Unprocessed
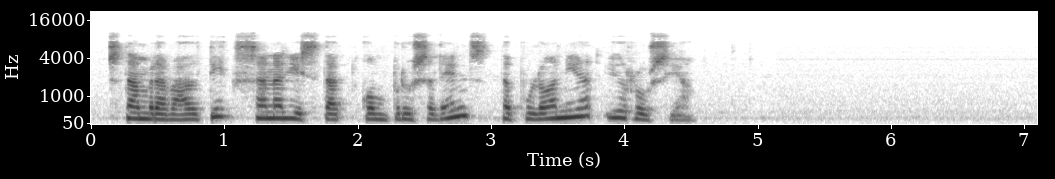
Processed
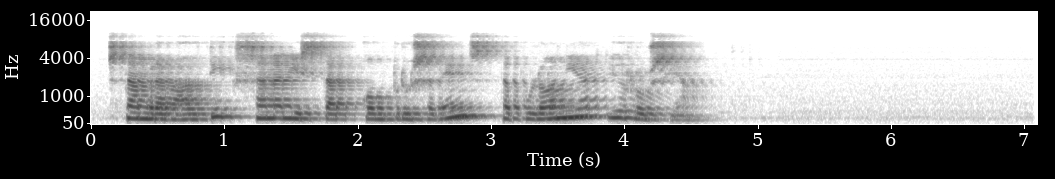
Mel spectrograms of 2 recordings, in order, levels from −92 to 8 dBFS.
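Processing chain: feedback delay 70 ms, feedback 35%, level -5 dB; trim -3.5 dB

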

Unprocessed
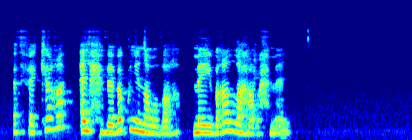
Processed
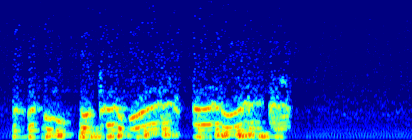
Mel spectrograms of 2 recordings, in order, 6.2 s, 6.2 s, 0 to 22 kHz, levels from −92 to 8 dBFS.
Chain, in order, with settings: spectrum inverted on a logarithmic axis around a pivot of 440 Hz; treble shelf 3.4 kHz +7.5 dB; band-stop 1.4 kHz, Q 20; trim +6.5 dB

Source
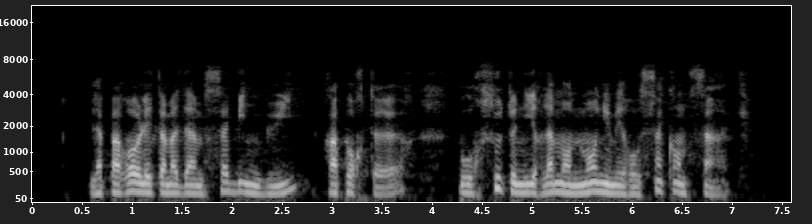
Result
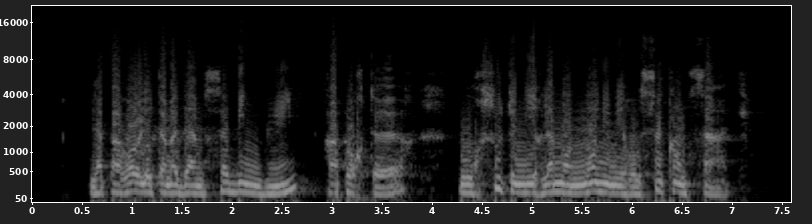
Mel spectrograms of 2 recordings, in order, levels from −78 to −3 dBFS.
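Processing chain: 1.57–2.36 s: partial rectifier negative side -3 dB; high-pass 50 Hz 12 dB/octave; valve stage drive 34 dB, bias 0.5; spring tank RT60 1 s, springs 35 ms, chirp 50 ms, DRR 18 dB

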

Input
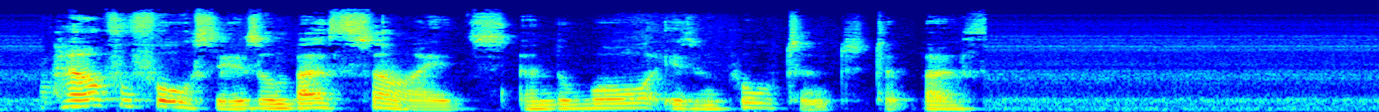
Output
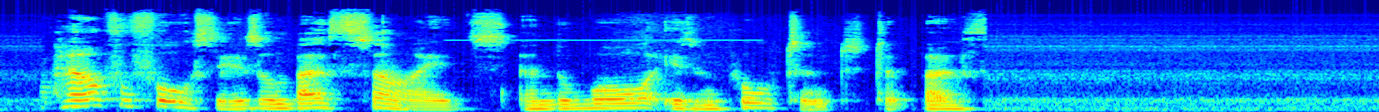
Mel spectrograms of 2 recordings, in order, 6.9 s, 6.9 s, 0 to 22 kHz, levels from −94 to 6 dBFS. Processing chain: gain riding within 3 dB 2 s; 2.21–3.80 s: whistle 5 kHz -56 dBFS; crackle 130 per s -46 dBFS; trim +1.5 dB

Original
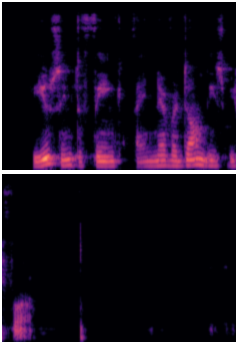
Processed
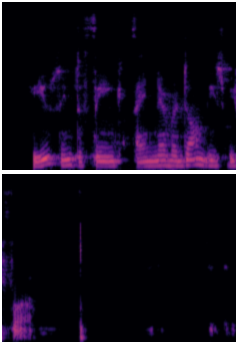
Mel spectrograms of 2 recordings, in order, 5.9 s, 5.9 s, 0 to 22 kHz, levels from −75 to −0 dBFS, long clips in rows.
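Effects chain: low-pass that closes with the level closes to 2.9 kHz, closed at -23 dBFS; 1.12–2.28 s: transient shaper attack -5 dB, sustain +5 dB; compression 4:1, threshold -45 dBFS, peak gain reduction 23 dB; trim +7.5 dB

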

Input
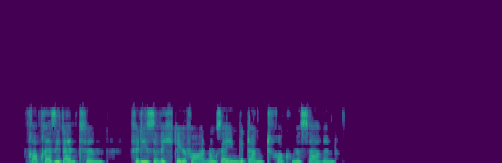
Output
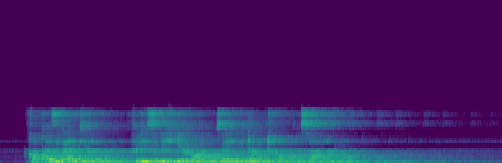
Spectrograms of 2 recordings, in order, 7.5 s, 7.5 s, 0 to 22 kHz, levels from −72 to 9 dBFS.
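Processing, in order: treble shelf 3.3 kHz -11 dB; upward compressor, threshold -42 dBFS; shuffle delay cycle 703 ms, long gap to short 1.5:1, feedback 55%, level -21 dB; plate-style reverb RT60 3.3 s, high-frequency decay 0.55×, DRR -5 dB

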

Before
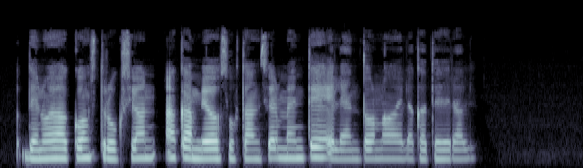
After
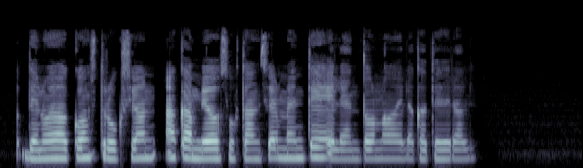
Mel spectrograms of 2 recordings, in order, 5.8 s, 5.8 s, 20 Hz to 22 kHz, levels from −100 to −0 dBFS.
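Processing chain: comb 3.6 ms, depth 44%; trim -7.5 dB

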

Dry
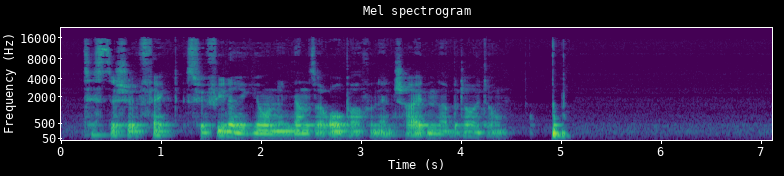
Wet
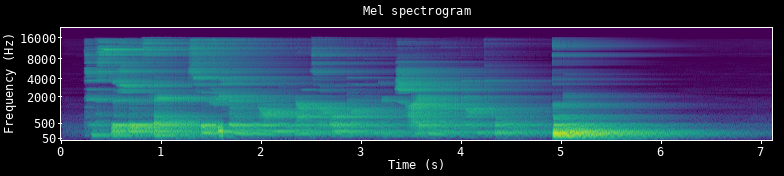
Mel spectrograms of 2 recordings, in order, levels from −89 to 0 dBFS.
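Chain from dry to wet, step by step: spectral sustain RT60 2.84 s; 1.61–4.34 s: resonant low shelf 720 Hz -8 dB, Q 1.5

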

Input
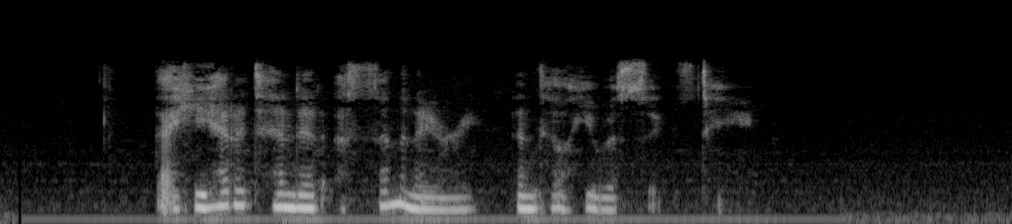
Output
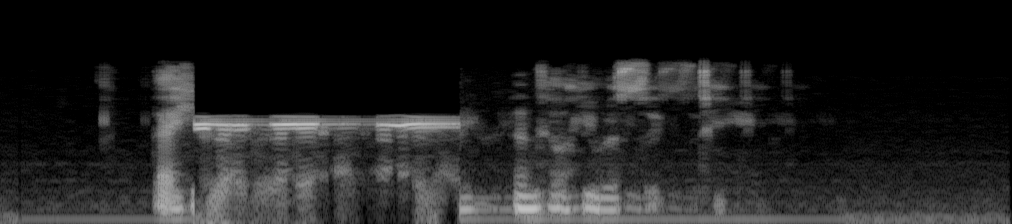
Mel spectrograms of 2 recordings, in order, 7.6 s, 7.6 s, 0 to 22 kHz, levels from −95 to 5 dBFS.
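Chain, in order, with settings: every event in the spectrogram widened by 60 ms; feedback delay 310 ms, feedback 29%, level -19 dB; 1.46–3.46 s: frequency inversion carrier 2.8 kHz

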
